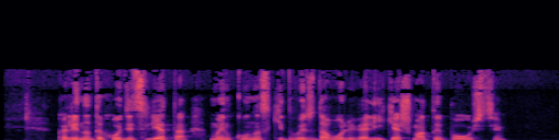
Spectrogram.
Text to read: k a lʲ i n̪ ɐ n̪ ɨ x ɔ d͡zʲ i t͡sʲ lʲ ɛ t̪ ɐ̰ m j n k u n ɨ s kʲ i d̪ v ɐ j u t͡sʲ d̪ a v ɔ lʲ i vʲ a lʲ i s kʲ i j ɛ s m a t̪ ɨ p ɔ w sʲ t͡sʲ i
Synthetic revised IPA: k a lʲ i n̪ ɐ d̪ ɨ x ɔ d͡zʲ i t͡sʲ lʲ ɛ t̪ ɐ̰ m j n k u n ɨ s kʲ i d̪ v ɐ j u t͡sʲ d̪ a v ɔ lʲ i vʲ a lʲ i kʲ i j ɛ ʂ m a t̪ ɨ p ɔ w sʲ t͡sʲ i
